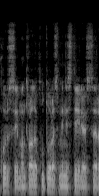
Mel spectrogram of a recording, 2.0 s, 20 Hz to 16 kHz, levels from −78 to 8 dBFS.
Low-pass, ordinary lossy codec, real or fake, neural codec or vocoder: 10.8 kHz; AAC, 48 kbps; real; none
